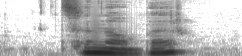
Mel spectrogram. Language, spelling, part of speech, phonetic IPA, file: Polish, cynober, noun, [t͡sɨ̃ˈnɔbɛr], LL-Q809 (pol)-cynober.wav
